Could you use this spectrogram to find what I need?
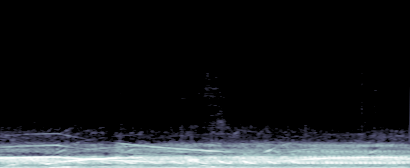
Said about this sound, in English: Here's what this actually sounded like that night. Listen to all of these sirens.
